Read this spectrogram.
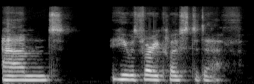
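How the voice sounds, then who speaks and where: A woman from England, reflecting on her life as an interview guest in a soft, thoughtful way. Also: mid-range voice, completely flat delivery, measured pace. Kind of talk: conversational interview.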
